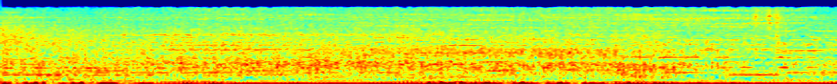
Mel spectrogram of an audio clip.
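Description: Background music with a steady low bass, over which a car's tyre and engine noise swells as it drives past and eases off near the end.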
